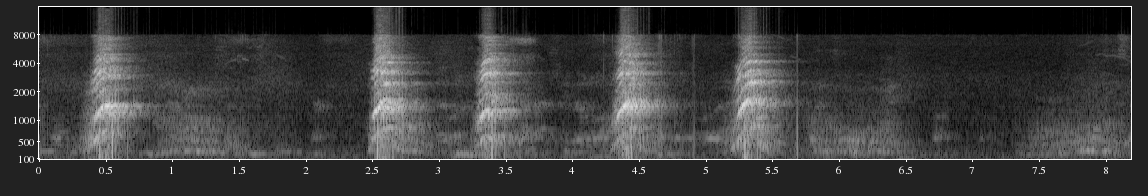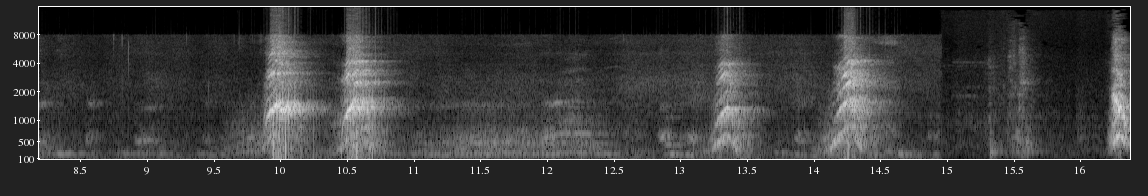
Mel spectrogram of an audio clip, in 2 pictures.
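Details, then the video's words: Puppy barking: sharp, high single barks and pairs scattered irregularly, with quieter murmuring voices and low background sounds between the barks. "Puppies Barking Compilation - Cute Dog Barking Videos"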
